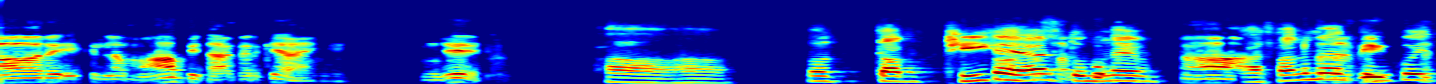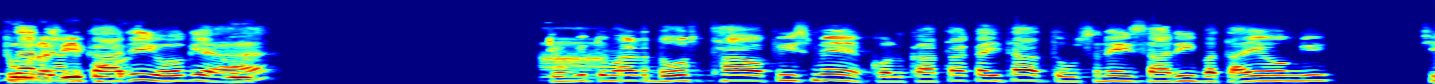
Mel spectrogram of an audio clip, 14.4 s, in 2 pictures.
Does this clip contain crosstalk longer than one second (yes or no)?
yes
